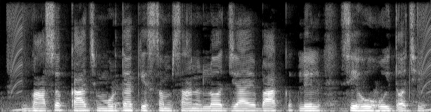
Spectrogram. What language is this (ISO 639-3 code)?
mai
